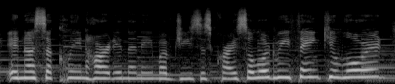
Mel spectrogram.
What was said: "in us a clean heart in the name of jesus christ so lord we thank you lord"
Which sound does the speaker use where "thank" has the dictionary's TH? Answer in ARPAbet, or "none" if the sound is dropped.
TH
